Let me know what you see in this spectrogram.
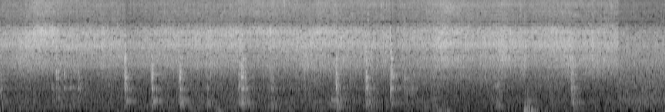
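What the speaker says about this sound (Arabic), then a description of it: "كده شوحنا الكبده ونقلناها على عين واطيه شويه" Liver sizzles and fries in a pan while being stirred, with a steady hiss broken by repeated scraping and clacking strokes of a utensil, close and fairly loud.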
